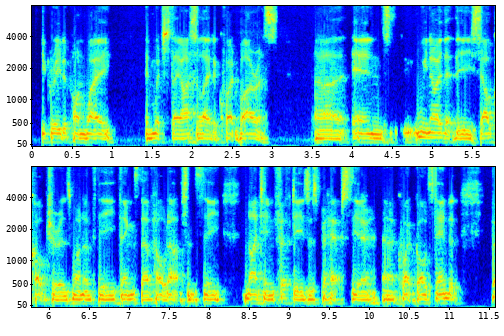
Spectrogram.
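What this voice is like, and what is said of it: Speaks with a noticeable accent. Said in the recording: “His accent is so irritating ... just for having such a fucking irritating accent.”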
